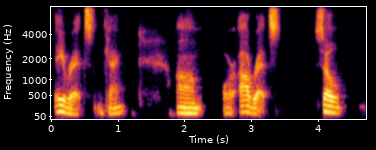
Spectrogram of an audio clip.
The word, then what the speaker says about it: eretz: in english eretz okay it's not e-rex it's a reds okay um or already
